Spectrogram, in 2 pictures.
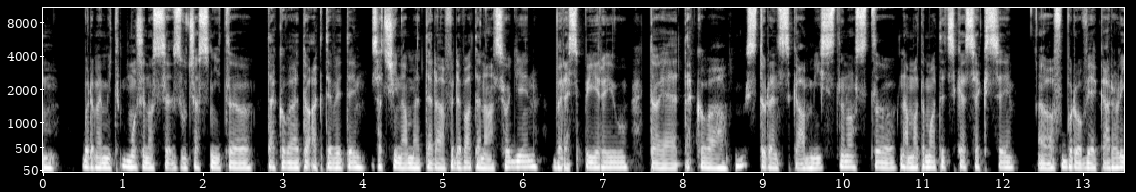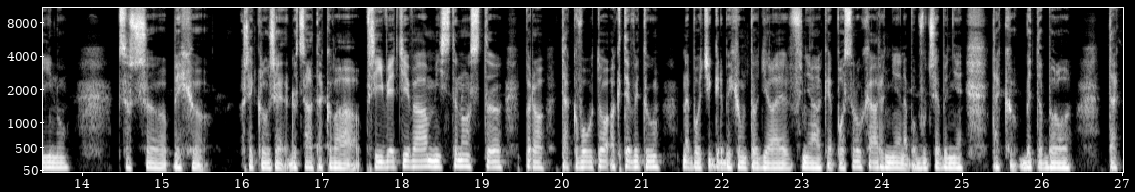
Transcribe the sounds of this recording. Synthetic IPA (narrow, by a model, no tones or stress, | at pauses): budɛmɛmiːt̪mo̞ʒnost̪sɛzuːt͡ʃast̪ɲɪt̪t̪ako̞vɛːt̪o̞ʔakt̪ɪvɪt̪ɪzat͡ʃiːnaːmɛt̪ɛdavdɛvat̪ɛnaːt͡st̪ɦo̞ɟɪnvɾɛspiːɾɪut̪o̞jɛt̪ako̞vaːst̪udɛnt̪skaːmiːst̪no̞st̪namat̪ɛmat̪ɪt͡skɛːsɛkt͡sɪvbudo̞vjɛkaɾoliːnut͡so̞ʃbɪx | r̝̥ɛkl̩ʒɛ̰do̞t͡sɛlat̪ako̞vaːpr̝̥iːvjɛcɪvaːmiːst̪no̞st̪pɾo̞t̪ako̞vo̞wt̪o̞ʔakt̪ɪvɪt̪unɛbo̞cɡdɪbɪxo̞mt̪o̞ɟɛlalɪvɲɛakɛːpo̞sluxaɾɲɛnɛbo̞vut͡ʃɛbɲɛt̪akbɪt̪o̞bɪlot̪ak̚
